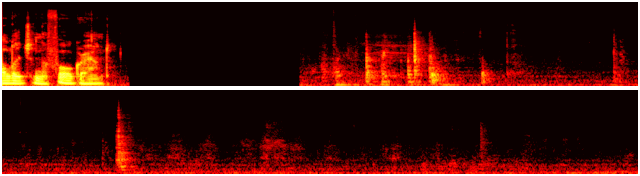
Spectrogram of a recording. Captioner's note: silence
